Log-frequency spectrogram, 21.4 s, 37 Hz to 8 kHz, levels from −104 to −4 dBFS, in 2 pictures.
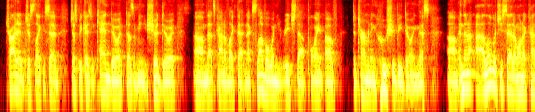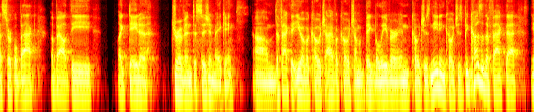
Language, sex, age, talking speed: English, male, 30-49, 245 wpm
